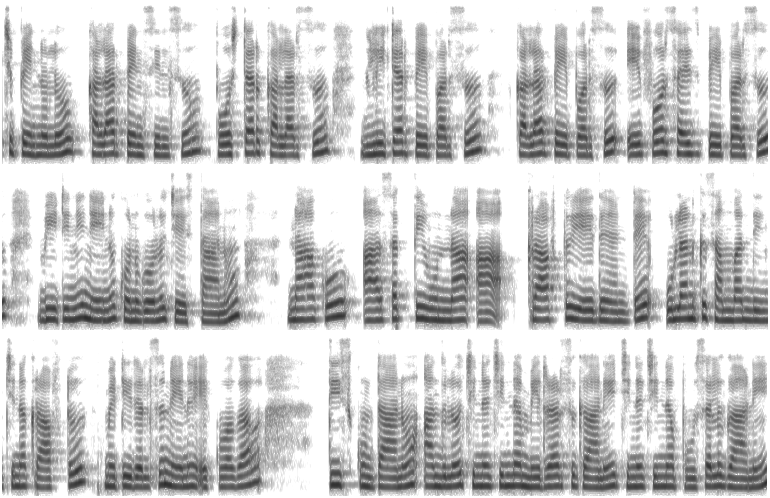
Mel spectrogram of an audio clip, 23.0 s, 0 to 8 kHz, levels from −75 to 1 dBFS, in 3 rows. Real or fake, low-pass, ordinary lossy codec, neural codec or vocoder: fake; 7.2 kHz; none; vocoder, 22.05 kHz, 80 mel bands, WaveNeXt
